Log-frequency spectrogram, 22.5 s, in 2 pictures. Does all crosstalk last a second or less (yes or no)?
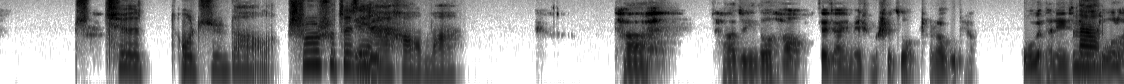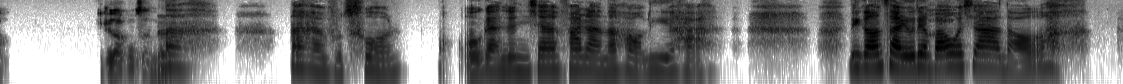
yes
